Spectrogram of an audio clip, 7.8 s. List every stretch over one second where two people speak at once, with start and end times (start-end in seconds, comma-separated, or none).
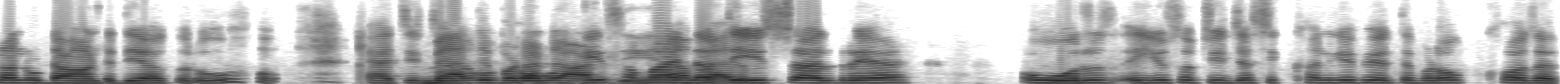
2.2-3.7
